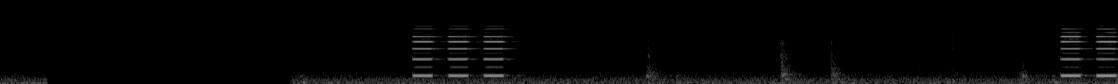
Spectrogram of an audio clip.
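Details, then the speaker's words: Datex Aspire anaesthetic machine check: the patient bag is disconnected, the ventilator attempts a few breaths, then the low pressure/disconnect alarm sounds as groups of three clear electronic beeps over low machine hum. "to test the low pressure alarm simply disconnect the patient bag the ventilator will attempt to deliver a few breaths and then the alarm should"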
